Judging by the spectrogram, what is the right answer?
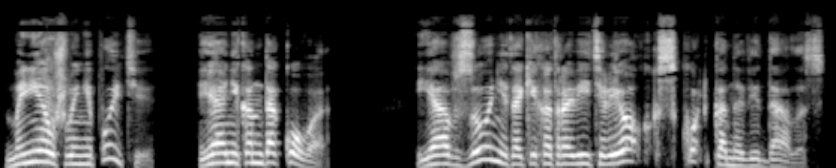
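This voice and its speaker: A reader doing a brash, loud ex-convict young woman. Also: medium pitch, expressive, slow pace, no room sound. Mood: indignant. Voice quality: loud, mocking, laughing.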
